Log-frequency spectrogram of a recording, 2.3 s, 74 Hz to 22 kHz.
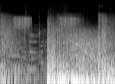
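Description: Cannon fire in the strategy game Imperialism 2: a soft muffled shot, then a heavy booming blast that rolls on loudly for over a second.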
